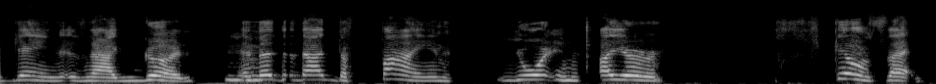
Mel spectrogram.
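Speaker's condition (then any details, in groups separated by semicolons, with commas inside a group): Cerebral palsy, spastic quadriplegia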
